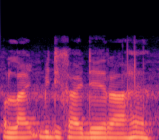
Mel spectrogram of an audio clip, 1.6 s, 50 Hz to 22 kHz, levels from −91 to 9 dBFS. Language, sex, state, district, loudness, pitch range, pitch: Hindi, male, Arunachal Pradesh, Papum Pare, -13 LUFS, 130-140 Hz, 135 Hz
